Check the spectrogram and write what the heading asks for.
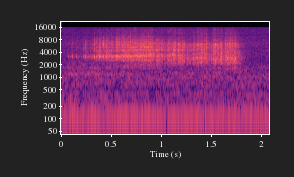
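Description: Straight razor cutting through lathered stubble on the cheek in one stroke of about a second and a half: a scratchy rasp that cuts off sharply near the end.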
